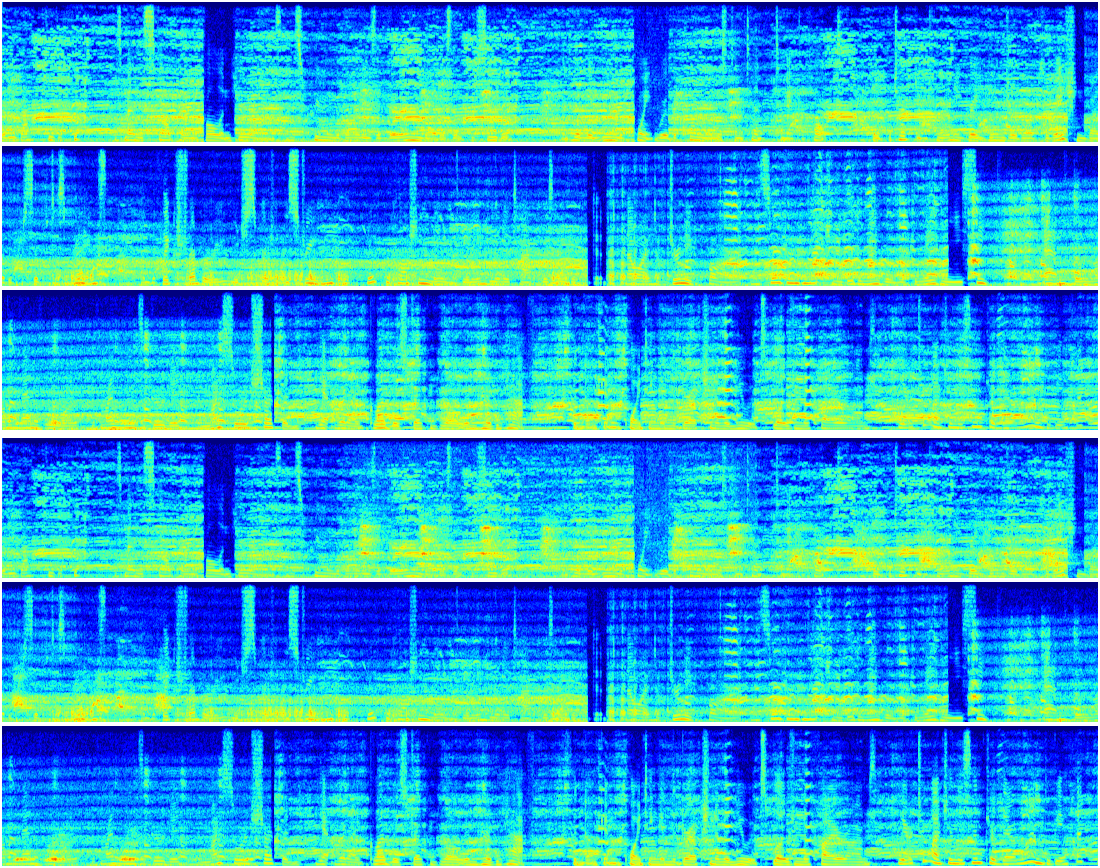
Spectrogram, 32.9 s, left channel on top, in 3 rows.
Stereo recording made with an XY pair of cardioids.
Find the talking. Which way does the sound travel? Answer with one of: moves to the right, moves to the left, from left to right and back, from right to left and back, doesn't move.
moves to the right.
